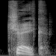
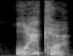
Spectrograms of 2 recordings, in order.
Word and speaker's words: Jake: Das soll ausgesprochen werden wie auf Englisch. Jake. Weil meine Eltern mich nach Jake Gyllenhaal so genannt haben. Das ist einer der besten Schauspieler auf der Welt. Die meisten in der Schule sprechen meinen Namen ganz bewusst falsch aus. Sie sagen Jacke, aber so, dass es sich auf Hacke oder Zacke reimt.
